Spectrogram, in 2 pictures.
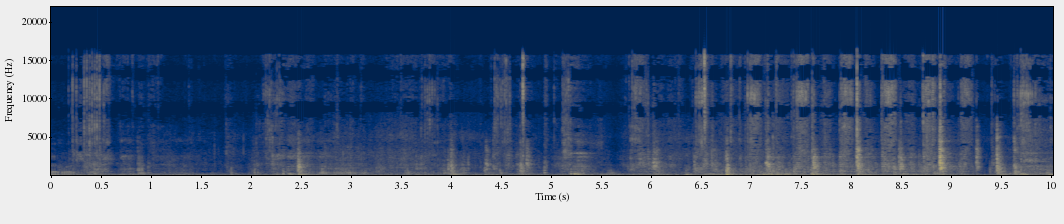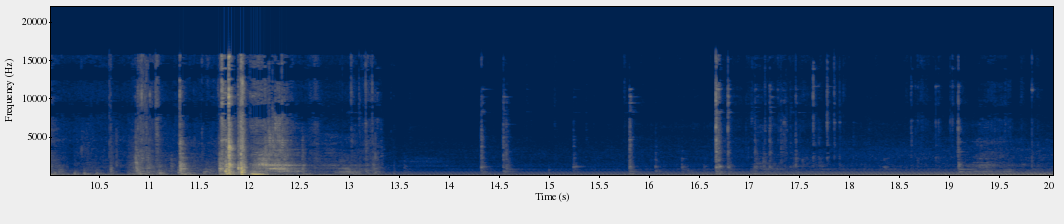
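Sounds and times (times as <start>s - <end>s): ratchet pawl clicking: 0.2s - 0.7s.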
